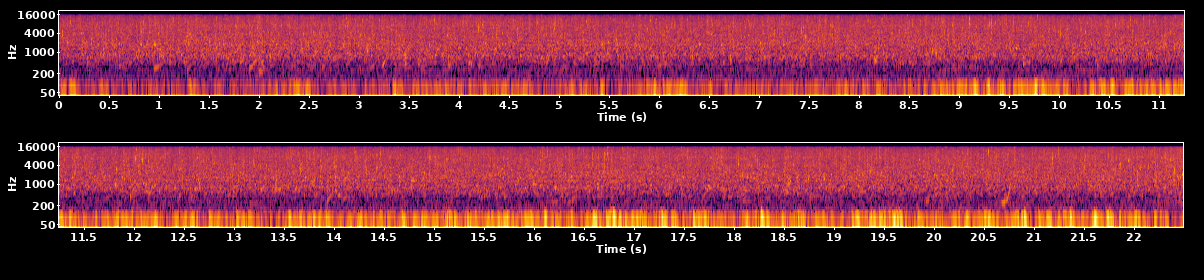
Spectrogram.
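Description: A stream rushes and gurgles steadily over rocks.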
